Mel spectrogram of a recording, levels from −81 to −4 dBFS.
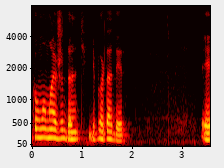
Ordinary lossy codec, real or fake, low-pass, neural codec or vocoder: none; real; 7.2 kHz; none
